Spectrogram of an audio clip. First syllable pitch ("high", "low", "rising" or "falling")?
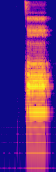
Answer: high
